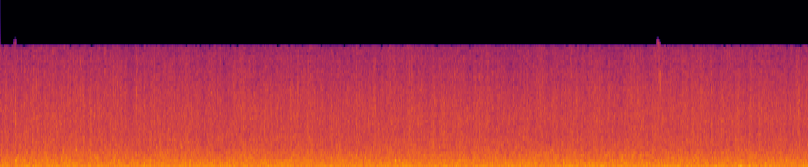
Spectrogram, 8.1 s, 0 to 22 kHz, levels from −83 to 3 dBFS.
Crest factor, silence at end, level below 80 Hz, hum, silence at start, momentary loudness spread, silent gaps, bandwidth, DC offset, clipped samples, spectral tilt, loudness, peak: 14 dB; 0 s; -30 dBFS; none; 0 s; 1 LU; none; 16 kHz; under 0.1%; under 0.1%; -3.5 dB/octave; -16 LUFS; -2 dBFS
